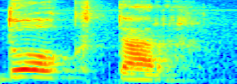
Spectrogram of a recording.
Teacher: in an unstressed position it makes the sound Ah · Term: reduced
